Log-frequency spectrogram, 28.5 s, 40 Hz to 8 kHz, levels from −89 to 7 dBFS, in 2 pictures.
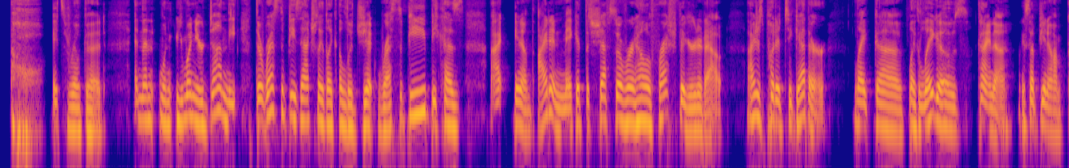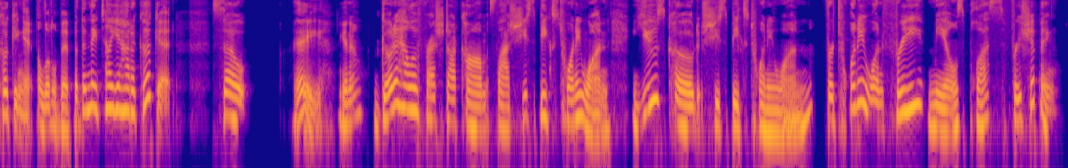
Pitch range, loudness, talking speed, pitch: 150-200 Hz, -18 LUFS, 180 wpm, 170 Hz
